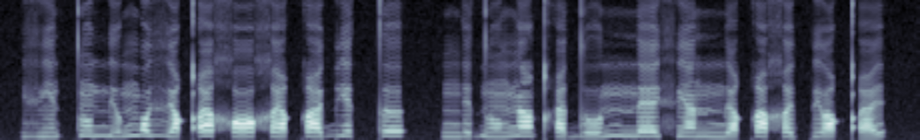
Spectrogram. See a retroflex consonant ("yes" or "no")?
no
